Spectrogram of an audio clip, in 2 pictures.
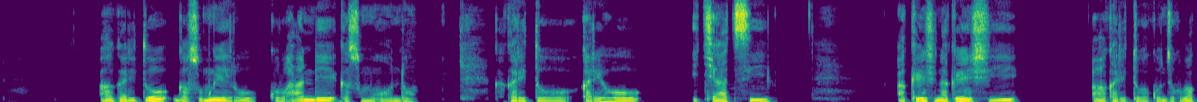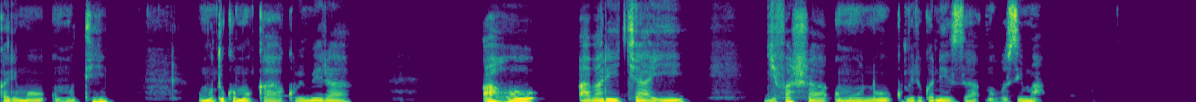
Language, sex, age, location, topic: Kinyarwanda, male, 18-24, Huye, health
